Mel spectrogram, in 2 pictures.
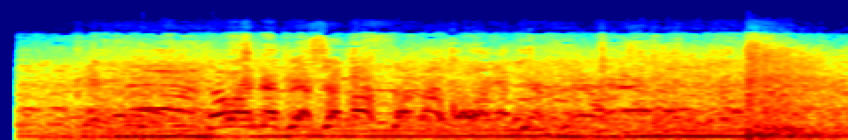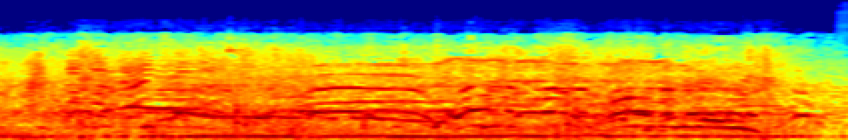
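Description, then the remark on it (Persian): Sharp gunshot cracks cut through a dense, shouting street crowd during widespread street clashes in the city of Mahabad, with one loud shot midway and a few fainter ones scattered around it, under continuous agitated voices and traffic rumble. “ویدیوهای منتشر شده به تناوب صدای تیراندازی در اون به آشکارا به گوش میرسه، از جمله این ویدیو که الان صداشو میشنویم.”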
